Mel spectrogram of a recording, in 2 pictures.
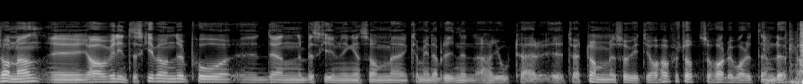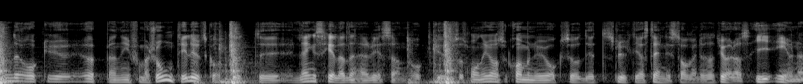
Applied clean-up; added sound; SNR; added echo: none; Microwave oven; 2 dB; none.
